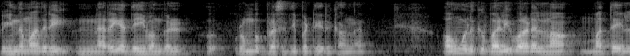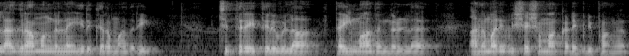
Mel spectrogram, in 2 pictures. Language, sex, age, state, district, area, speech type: Tamil, male, 18-30, Tamil Nadu, Pudukkottai, rural, spontaneous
